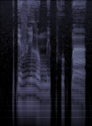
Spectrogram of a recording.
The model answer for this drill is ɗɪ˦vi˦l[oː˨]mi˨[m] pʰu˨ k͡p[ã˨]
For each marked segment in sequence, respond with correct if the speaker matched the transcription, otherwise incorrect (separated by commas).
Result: incorrect, incorrect, correct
